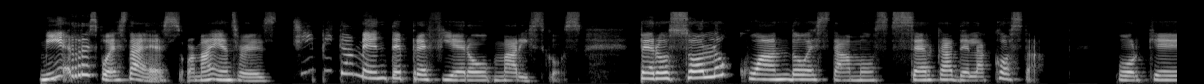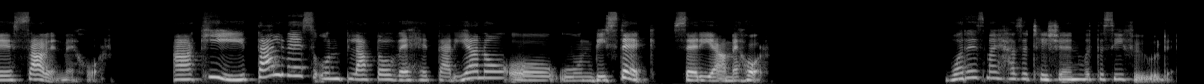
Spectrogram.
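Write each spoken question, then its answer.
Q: What is my hesitation with the seafood?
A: It only tastes better near the coast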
